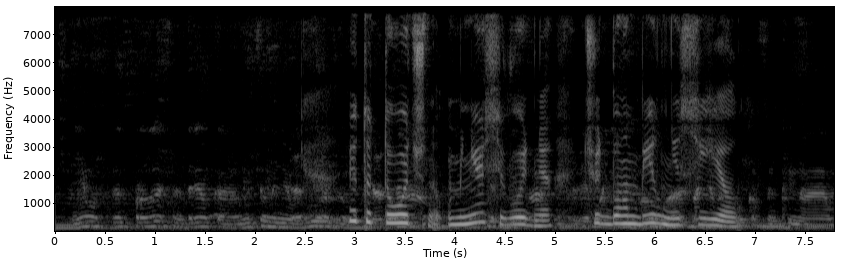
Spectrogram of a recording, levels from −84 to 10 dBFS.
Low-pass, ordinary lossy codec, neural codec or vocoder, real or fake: none; none; none; real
